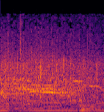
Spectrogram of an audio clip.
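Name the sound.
crowd cheering and applauding in an audiobook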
